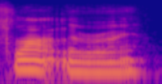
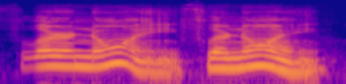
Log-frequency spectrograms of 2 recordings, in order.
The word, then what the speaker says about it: Flournoy: Flaunroy. Not Fauntleroy. It is Angela Flournoy. I'm just pronouncing it bad. Like I can't say it. It's Flournoy. Flournoy.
